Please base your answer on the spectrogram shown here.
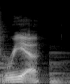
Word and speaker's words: ria: i didn't know this these actually have the identical pronunciations if you look at the ipa so they're both pronounced rhea that's interesting uh yes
